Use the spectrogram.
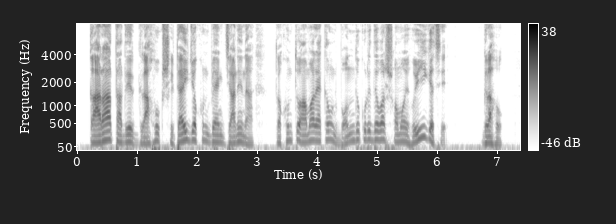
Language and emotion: Bengali, sad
